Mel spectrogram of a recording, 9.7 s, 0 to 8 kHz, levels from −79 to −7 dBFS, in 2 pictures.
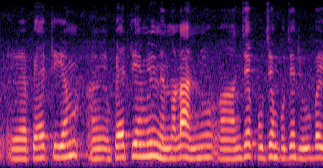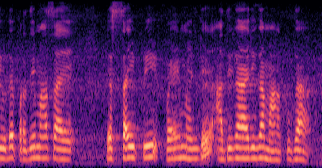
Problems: constant background noise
